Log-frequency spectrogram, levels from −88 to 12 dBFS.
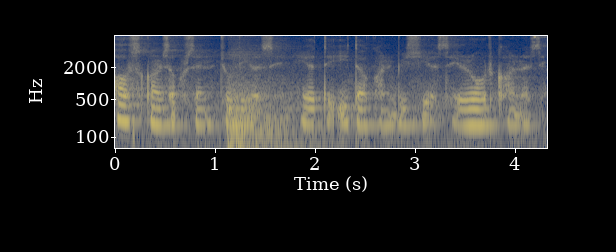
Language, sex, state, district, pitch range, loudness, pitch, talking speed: Nagamese, female, Nagaland, Dimapur, 165-200 Hz, -19 LUFS, 170 Hz, 110 wpm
